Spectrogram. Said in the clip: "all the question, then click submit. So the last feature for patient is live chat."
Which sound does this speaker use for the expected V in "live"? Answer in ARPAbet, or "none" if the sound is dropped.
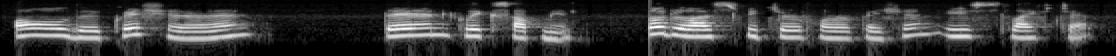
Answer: F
